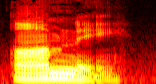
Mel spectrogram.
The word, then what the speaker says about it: OMNY: And this system is called Omni, you know, like omniscient or omnipresent. Surveillance, yeah, that's what it's, except it's spelled O-M-N-Y.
